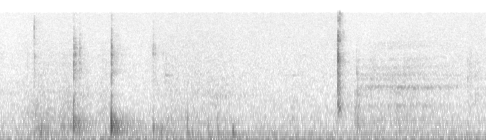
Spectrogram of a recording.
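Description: A few light clicks and taps of hand handling: a roll of tape set down on a tabletop and a baton turned in the hands. There are three short sharp ticks, two close together early and one about three quarters of the way through.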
